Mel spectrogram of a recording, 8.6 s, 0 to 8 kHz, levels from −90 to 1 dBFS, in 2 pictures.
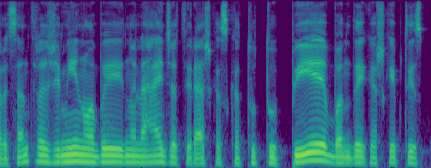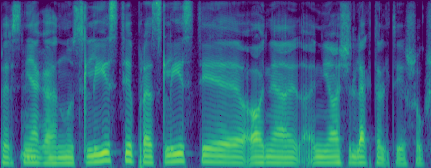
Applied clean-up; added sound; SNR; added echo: none; none; none; none.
